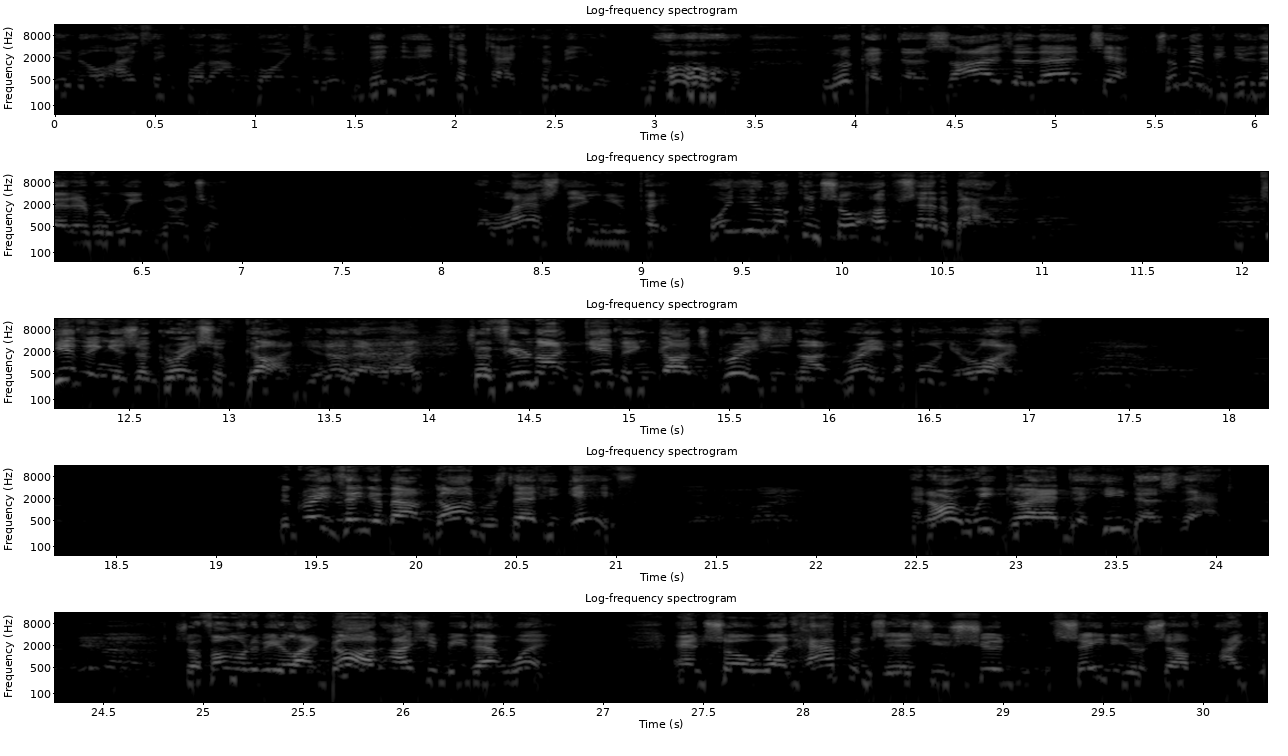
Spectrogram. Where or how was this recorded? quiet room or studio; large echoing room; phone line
large echoing room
